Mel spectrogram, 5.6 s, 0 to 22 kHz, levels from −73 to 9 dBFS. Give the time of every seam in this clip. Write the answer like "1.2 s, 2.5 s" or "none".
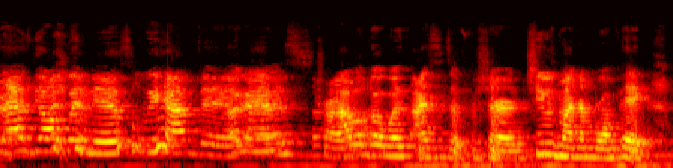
2.7 s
